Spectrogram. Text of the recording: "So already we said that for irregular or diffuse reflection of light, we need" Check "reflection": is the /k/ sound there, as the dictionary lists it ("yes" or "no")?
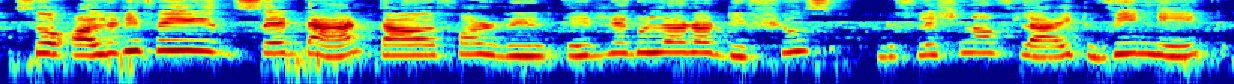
no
